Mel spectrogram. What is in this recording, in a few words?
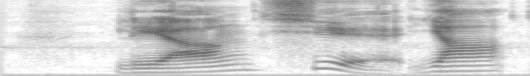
"liangxueya", Chinese; 量 血 压; measure blood pressure; verb-object; Chinese lessons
